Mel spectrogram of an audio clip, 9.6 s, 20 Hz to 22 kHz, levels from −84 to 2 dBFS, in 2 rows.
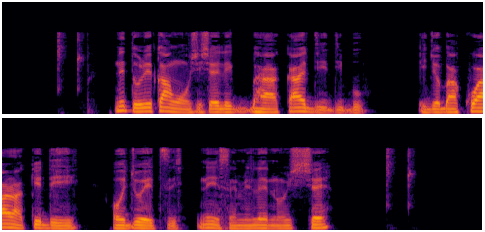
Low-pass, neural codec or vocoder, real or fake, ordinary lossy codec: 7.2 kHz; codec, 16 kHz, 16 kbps, FreqCodec, larger model; fake; AAC, 48 kbps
